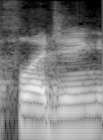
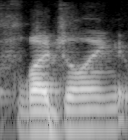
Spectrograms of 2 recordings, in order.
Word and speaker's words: Fledging: First of all, I appreciate you saying it right. Fledging is what we are. A lot of people go with fledgling.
